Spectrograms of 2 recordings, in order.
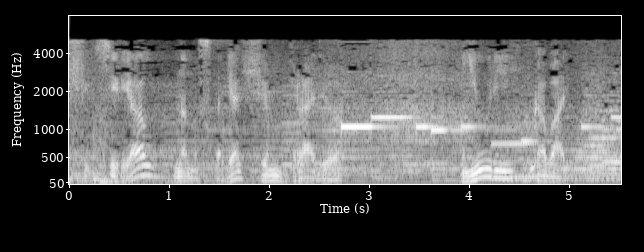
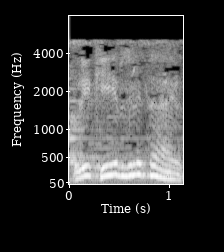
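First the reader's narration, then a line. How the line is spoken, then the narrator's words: Joyful captain announcing. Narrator (Russian): радостно сообщил капитан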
